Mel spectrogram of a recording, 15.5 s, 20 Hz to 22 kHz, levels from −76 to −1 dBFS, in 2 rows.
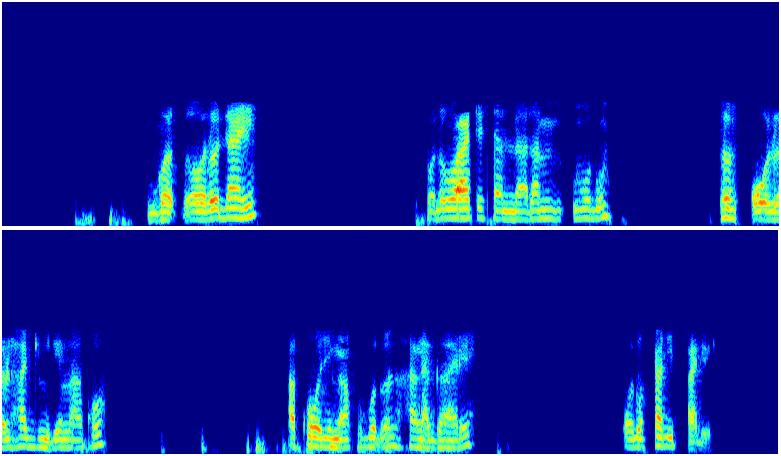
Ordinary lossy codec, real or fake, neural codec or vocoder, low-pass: MP3, 24 kbps; fake; codec, 24 kHz, 1.5 kbps, HILCodec; 3.6 kHz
